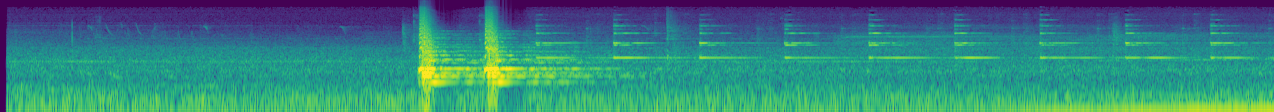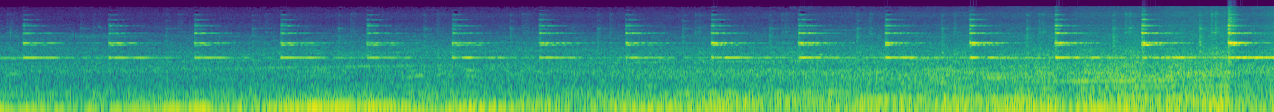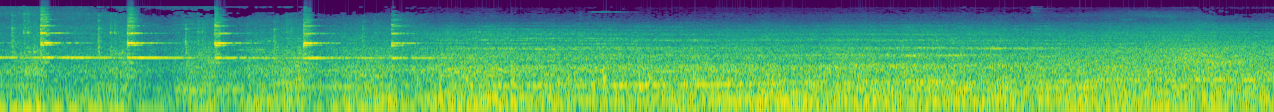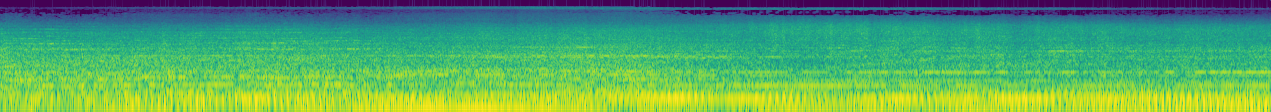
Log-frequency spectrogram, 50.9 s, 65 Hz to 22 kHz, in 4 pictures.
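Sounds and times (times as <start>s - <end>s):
diesel locomotive rumble: 0.1s - 50.9s
train horn blasts: 4.2s - 6.4s, 8.4s - 9.8s
bell dinging: 5.4s - 29.9s
train wheels clacking over rail joints: 9.6s - 32.2s.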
